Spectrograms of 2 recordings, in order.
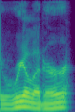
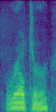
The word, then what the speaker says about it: Realtor: you know the term it's a it's a two-syllable word a lot of even agents want to say realtor it's not it's realtor and basically you have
